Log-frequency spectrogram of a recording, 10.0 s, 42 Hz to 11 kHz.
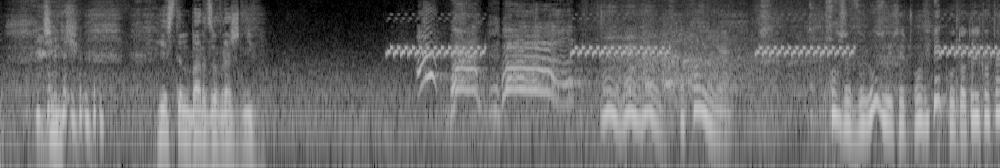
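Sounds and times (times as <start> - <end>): phone ringtone trill: 3.8 - 4.9, 5.6 - 6.8, 7.5 - 8.6, 9.4 - 10.0
man crying out in fright: 4.2 - 5.9.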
